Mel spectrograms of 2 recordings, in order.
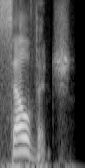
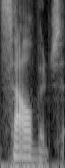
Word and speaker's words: selvage: same thing and salvage the salvage edge it's selvage s-e-l not salvaged s-a-l i didn't know that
